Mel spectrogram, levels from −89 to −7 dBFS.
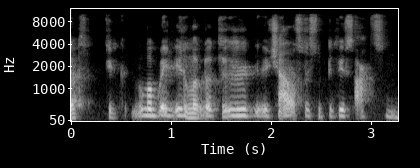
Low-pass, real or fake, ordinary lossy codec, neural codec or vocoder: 9.9 kHz; fake; Opus, 64 kbps; autoencoder, 22.05 kHz, a latent of 192 numbers a frame, VITS, trained on one speaker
